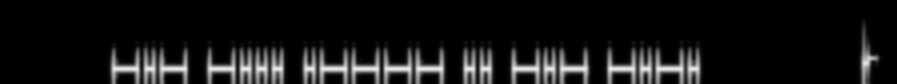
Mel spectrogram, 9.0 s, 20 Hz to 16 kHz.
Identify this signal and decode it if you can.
Morse code, heard as a keyed tone, about 15 wpm, 700 Hz. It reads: KB1IKC
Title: USA Call Signs 15wpm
